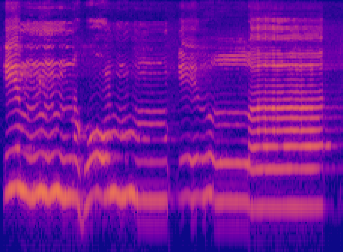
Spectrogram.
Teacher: disana terdapat nun sukun menghadapi H maka nun sukun tersebut juga harus dibaca jelas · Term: idhar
